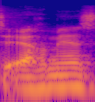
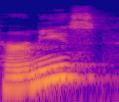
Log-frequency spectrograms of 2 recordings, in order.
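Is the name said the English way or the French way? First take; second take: French; English. First: The name is said with a French pronunciation. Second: The name is said with an English pronunciation. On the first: "It's Hermès de Paris" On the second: "I don't know how people say it in English, like Hermes"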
